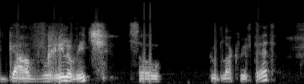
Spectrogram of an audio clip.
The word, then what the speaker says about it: Gawrilowicz: try without previous training it's pronounced gavrilovic so good luck with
